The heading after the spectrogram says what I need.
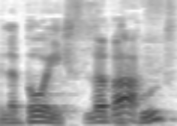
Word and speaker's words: LaBeouf: How do you pronounce his last name, by the way? LaBeouf.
